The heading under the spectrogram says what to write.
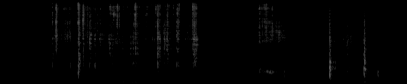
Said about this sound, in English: I don't know if you heard the crunch. I don't like to keep the sounds of me eating, actually, in the podcast, but it has a really good crunch to it.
